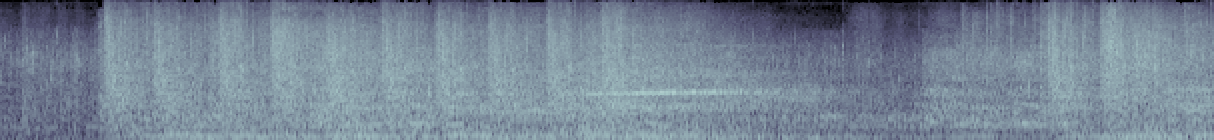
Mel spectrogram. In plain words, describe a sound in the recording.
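A huge beast growls with a deep, loud rumble.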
